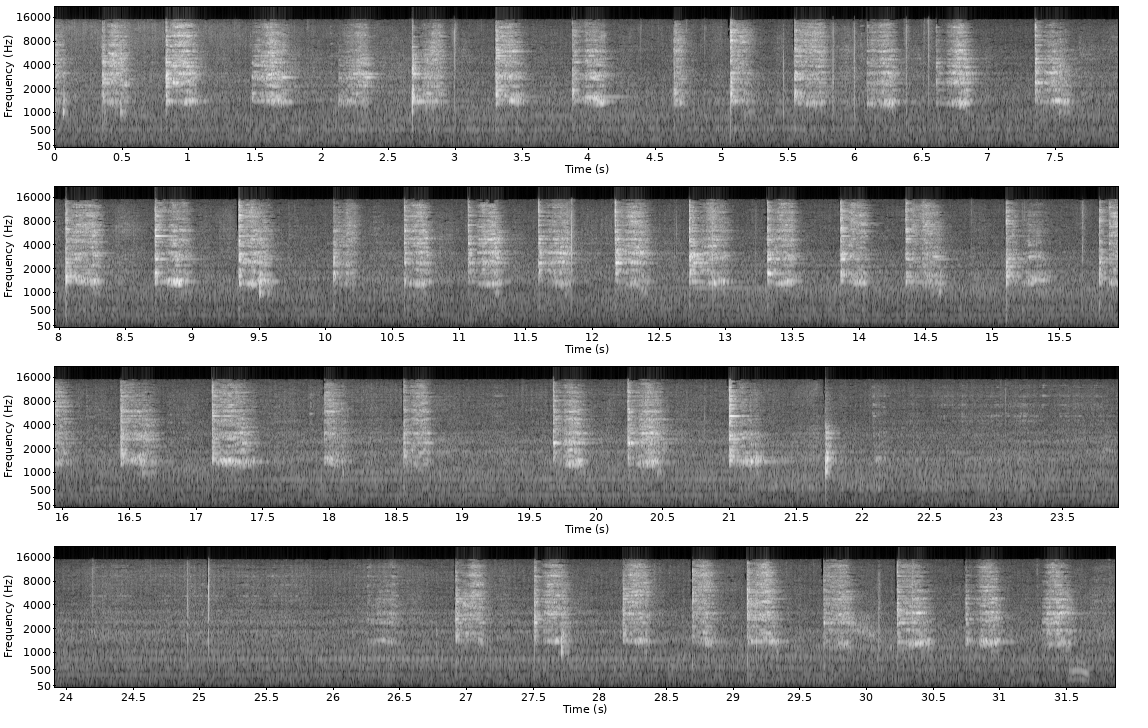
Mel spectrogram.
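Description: A slotted spoon scraping rhythmically across a steel disco cooker, stirring raw green coffee beans that are being roasted. There are about two strokes a second, with a pause of a few seconds about three-quarters of the way through before the stirring resumes.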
